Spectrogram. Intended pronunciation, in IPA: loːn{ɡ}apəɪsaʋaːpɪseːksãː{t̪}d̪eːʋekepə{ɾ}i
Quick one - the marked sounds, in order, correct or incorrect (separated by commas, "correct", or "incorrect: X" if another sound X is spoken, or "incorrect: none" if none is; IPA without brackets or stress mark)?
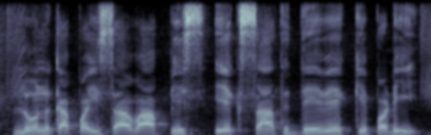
incorrect: k, incorrect: t̪ʰ, incorrect: ɽ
